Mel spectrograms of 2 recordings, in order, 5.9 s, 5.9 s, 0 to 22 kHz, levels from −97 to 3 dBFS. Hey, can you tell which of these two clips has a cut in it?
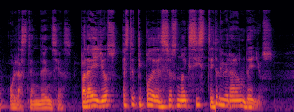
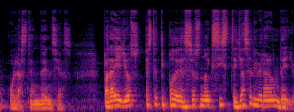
first; 2 cuts; at 1.5 s, 4.3 s

